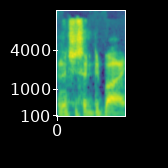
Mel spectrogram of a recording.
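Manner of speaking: ordinary talk, nothing marked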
